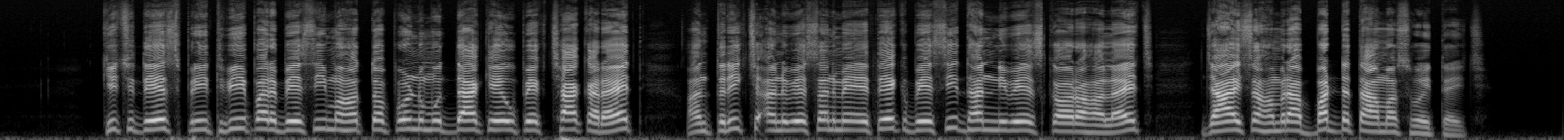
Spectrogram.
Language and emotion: Maithili, angry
